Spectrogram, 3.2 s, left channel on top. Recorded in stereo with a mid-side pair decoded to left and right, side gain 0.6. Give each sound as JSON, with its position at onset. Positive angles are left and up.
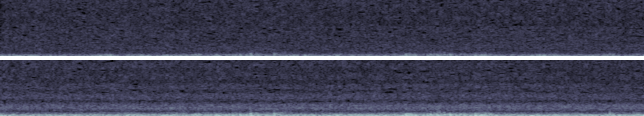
{"t": 0.0, "sound": "an insect", "azimuth_deg": -60}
